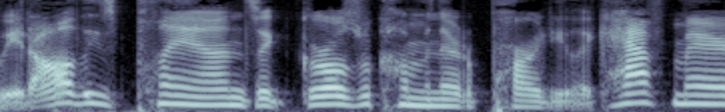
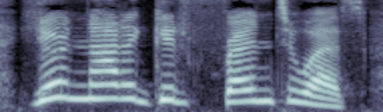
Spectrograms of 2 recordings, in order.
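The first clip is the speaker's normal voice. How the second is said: higher-pitched mock Jersey Shore girl; Jersey Shore accent; 6 semitones higher than usual. Jersey girl scolds her friend, mock Jersey Shore accent. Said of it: "Do a Jersey Shore".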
